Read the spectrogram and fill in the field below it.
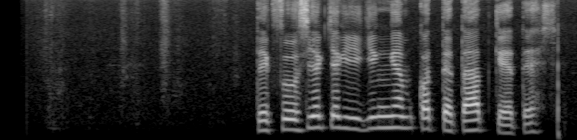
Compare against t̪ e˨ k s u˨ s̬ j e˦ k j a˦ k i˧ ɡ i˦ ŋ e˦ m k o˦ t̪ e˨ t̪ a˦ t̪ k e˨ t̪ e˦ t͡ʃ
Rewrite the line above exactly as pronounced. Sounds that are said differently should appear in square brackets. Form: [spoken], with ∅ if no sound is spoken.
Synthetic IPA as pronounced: t̪ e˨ k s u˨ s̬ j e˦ k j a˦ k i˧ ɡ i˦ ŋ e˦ m k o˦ t̪ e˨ t̪ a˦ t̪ k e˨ t̪ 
